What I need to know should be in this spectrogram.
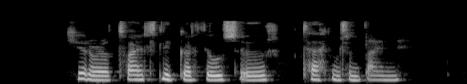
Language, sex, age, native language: Icelandic, female, 13, Icelandic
